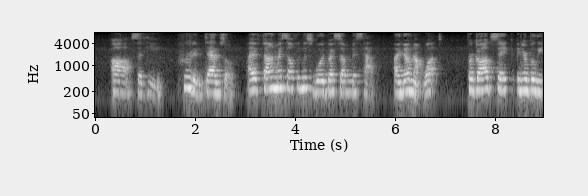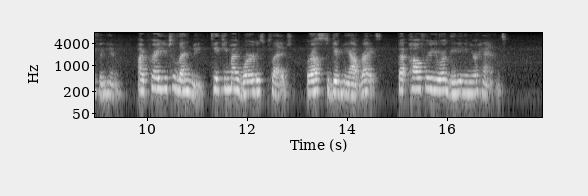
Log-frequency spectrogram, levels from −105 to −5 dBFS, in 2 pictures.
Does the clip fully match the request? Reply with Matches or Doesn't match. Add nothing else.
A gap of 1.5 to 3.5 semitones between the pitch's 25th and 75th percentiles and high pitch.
Matches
